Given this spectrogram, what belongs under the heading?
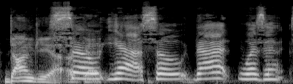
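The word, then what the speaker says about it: Donghia: n g h i a i dang that's Danga Danga so yeah so that wasn't so I I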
